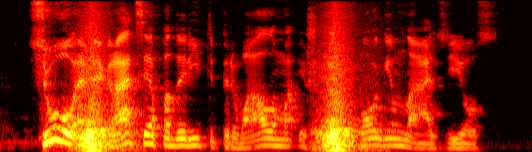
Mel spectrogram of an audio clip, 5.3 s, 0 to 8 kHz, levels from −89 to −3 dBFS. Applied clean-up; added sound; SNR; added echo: none; Whoosh, swoosh, swish; -3 dB; none.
